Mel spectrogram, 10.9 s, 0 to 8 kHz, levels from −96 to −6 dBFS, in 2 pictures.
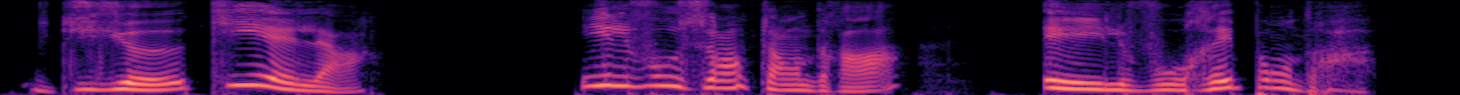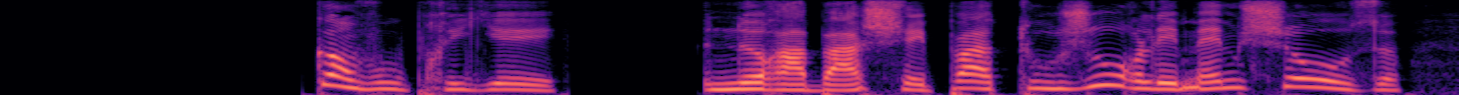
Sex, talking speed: female, 115 wpm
